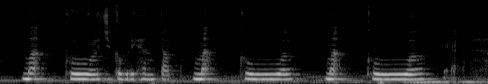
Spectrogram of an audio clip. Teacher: Makul itu hamzah sukun. Jadi dia tidak ditekan. Makul cukup dihentak.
